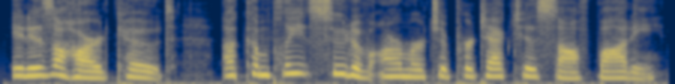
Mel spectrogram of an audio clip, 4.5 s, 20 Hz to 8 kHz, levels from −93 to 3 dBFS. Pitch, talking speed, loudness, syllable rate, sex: 215 Hz, 200 wpm, -17 LUFS, 5.0 syllables/s, female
